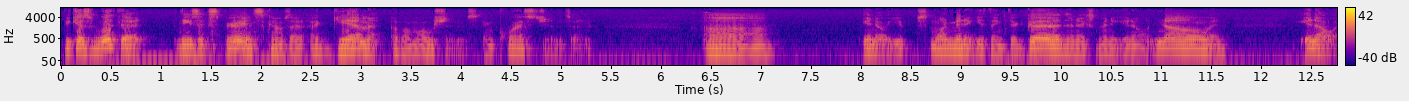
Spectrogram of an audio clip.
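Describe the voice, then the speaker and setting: A man in an interview, telling his own story slowly and haltingly. He fills the gaps with frequent ums and uhs, and speaks in an earnest, confiding way at an unhurried, dragging pace in a mid-range voice. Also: mid-range voice, lively intonation, a little mellow, slightly rough, poor audio. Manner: hesitant, many pauses and fillers. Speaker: interviewee recounting experiences. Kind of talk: slow, halting personal account.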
